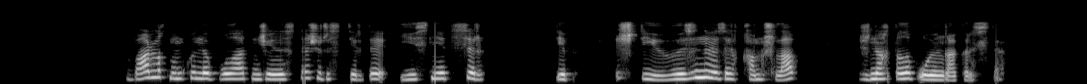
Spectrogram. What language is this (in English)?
Kazakh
